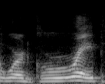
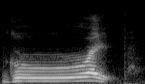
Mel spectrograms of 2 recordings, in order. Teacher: in the word grape, the R sound is stronger and you even hear it more than the G sound. Grape. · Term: R blends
